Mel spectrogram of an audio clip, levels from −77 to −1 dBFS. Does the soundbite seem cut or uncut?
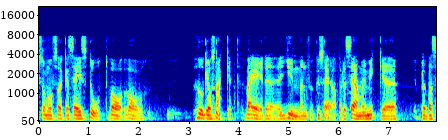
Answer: uncut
